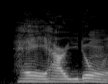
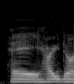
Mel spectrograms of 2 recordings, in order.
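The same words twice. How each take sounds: First: Audible intake, then the line; demonstrated actor's breathing habit; gasp before line. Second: Said in the usual way. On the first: Shown as a demonstration. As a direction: suck in a breath before speaking. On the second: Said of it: "So say the line was like".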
